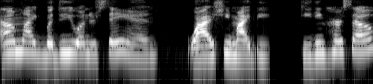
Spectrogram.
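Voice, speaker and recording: A loud woman with an American accent speaks at a moderate pace in a fairly high, bright, sharp voice with ordinary pitch variation, the sound dry and close with no echo. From New York. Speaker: podcast co-host. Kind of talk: casual argument between co-hosts.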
